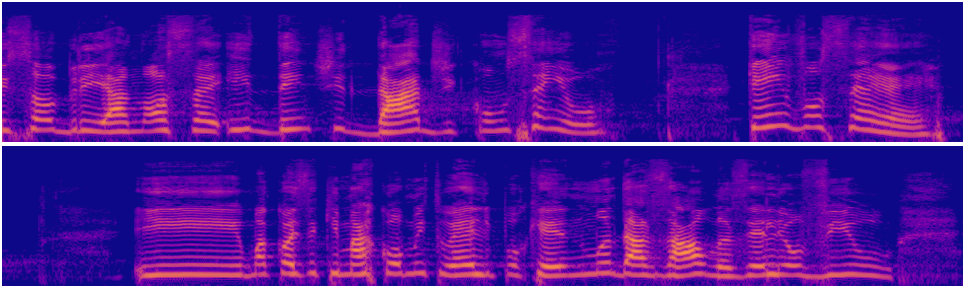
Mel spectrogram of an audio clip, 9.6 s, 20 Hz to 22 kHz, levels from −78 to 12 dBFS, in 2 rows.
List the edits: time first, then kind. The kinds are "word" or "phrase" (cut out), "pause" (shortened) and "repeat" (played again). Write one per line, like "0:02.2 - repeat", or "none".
none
